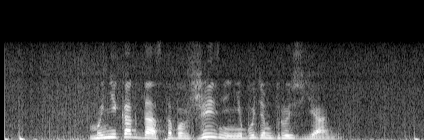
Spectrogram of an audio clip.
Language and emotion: Russian, angry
